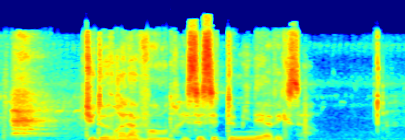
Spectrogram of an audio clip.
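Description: A man speaks in a strained, emotional voice close by.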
